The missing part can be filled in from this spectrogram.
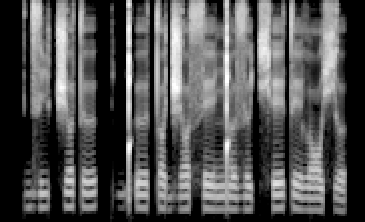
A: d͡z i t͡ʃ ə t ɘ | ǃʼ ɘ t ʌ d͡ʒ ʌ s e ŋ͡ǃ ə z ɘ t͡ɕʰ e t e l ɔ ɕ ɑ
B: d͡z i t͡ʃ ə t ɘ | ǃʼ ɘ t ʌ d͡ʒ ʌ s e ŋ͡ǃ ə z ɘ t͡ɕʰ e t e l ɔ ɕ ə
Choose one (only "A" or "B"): B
